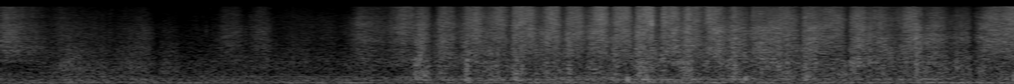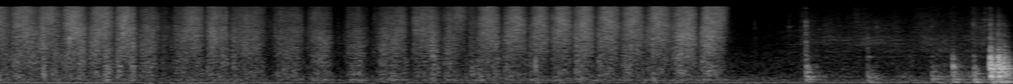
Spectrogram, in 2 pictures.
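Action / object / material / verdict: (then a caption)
scrape / leather boot / leather / none. A wooden-handled bristle brush scrubs along the shaft and foot of a tall, tan leather boot that is hollow, empty and coated in soap lather. After a quiet start, about six and a half seconds of rapid, bright, hissing back-and-forth scrubbing strokes fill the clip. The brushing then stops abruptly, leaving a few soft taps and a sharper knock at the very end.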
